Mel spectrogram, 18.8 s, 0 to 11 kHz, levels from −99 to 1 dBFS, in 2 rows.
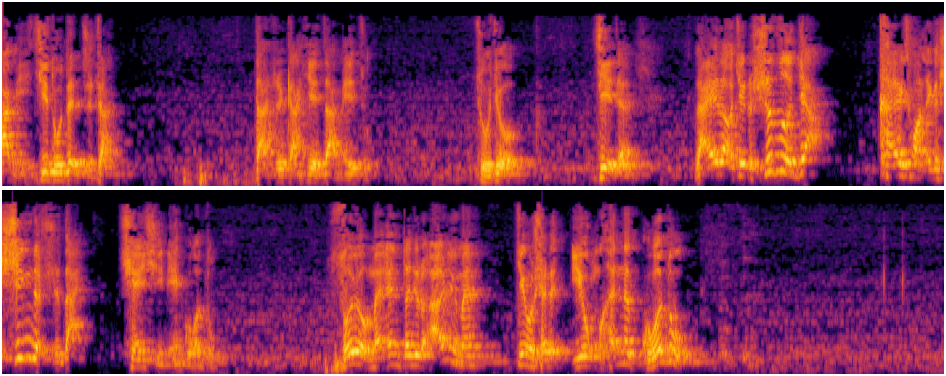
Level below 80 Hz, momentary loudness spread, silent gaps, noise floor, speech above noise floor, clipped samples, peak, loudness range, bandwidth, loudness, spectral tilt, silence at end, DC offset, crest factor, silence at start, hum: -58 dBFS; 16 LU; none; -53 dBFS; 37 dB; under 0.1%; 0 dBFS; 6 LU; 8.8 kHz; -16 LUFS; -3 dB/octave; 1.85 s; under 0.1%; 18 dB; 0 s; none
